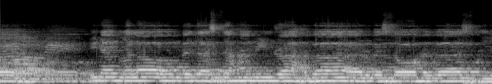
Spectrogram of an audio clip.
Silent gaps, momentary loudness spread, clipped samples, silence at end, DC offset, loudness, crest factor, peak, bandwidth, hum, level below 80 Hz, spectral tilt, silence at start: none; 4 LU; under 0.1%; 0 s; under 0.1%; -13 LUFS; 10 dB; -4 dBFS; 7.2 kHz; none; -38 dBFS; -8.5 dB/octave; 0 s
